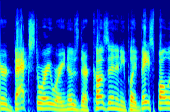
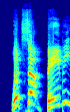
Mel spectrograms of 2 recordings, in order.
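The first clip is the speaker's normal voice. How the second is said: very high, playful, teasing tone; 10 semitones higher, 4 dB louder than usual. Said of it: "and I go like this".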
